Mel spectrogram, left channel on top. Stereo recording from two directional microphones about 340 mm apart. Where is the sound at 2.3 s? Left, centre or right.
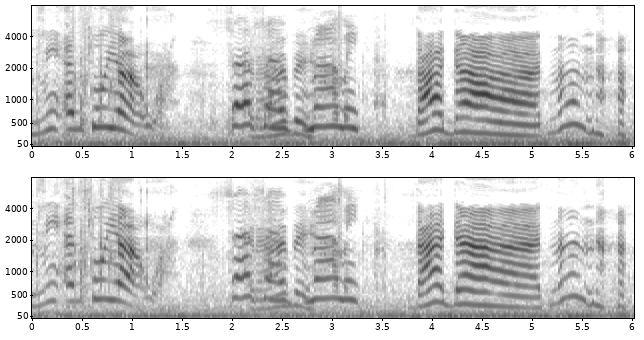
Centre.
